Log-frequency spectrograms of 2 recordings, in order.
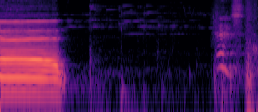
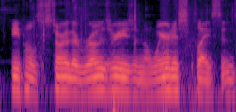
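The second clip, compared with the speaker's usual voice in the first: usual speaking voice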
